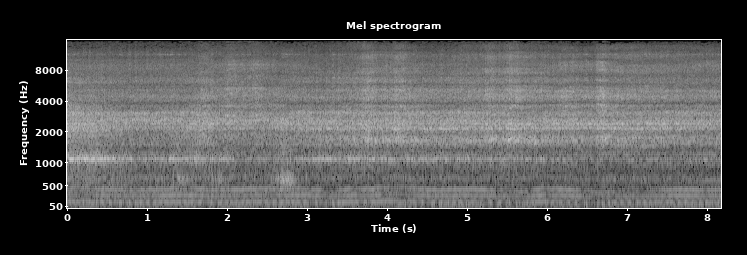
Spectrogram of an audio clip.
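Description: A second snowmobile engine idles nearby.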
